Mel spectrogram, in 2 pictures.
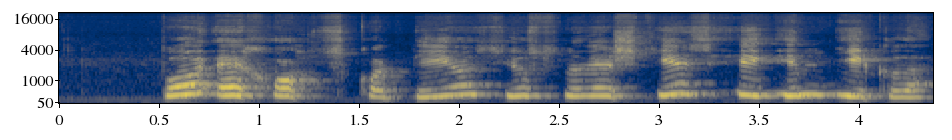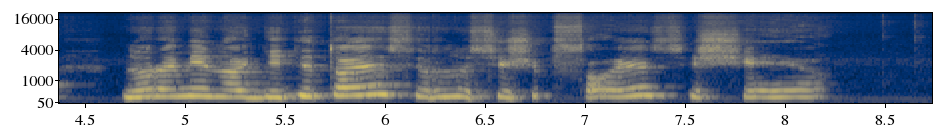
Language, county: Lithuanian, Vilnius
